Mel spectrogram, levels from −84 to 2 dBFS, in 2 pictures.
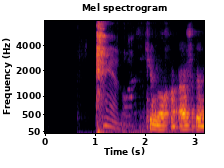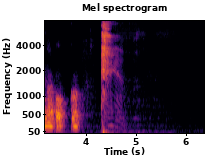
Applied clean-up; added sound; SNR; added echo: neural mask model DeepFilterNet 3.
